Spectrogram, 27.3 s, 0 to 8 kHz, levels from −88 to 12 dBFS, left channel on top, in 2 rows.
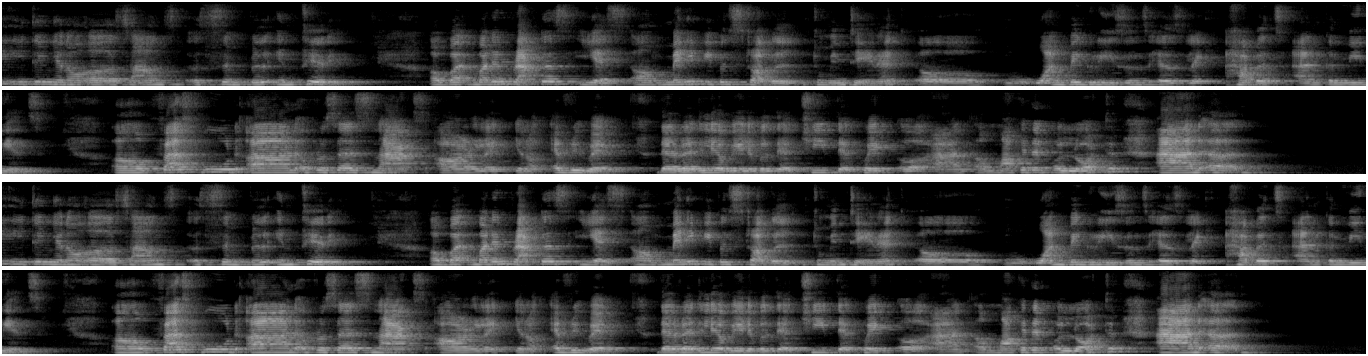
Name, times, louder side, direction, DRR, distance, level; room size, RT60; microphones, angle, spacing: voice 1, 0.0-3.5 3.8-14.0 14.3-26.2, right 1 dB, 10° right, 3 dB, 1.0 m, -31 dB
17.0 x 5.8 x 2.4 m, 0.98 s
head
